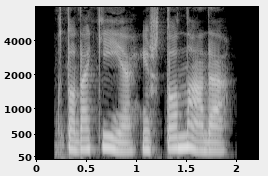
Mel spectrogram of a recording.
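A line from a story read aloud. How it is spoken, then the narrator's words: Growling. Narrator (Russian): рыкнул он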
